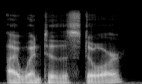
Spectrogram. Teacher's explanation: I'd probably emphasize went and store. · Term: sentence stress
